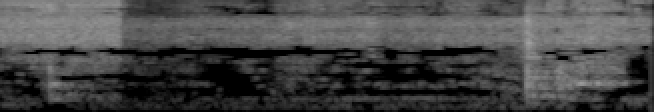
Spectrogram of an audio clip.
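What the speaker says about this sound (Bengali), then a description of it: "আলুটা একটু ভেজে নিলাম" Potatoes frying in a spice masala for Mughlai paratha, a steady bright sizzling hiss close up that dips briefly and then swells again with a sharper crackle.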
